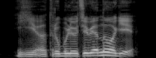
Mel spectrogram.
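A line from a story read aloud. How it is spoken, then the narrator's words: Furious growl. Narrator (Russian): Яростно зарычал человек в черном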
